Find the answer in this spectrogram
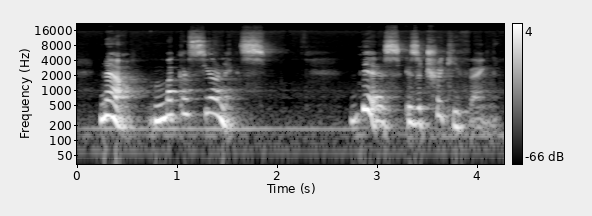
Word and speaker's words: vacaciones: So we've got vacaciones. Vacaciones. Where do you hear that extra oomph, that extra emphasis? Vacaciones. You hear it on the second to last syllable.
